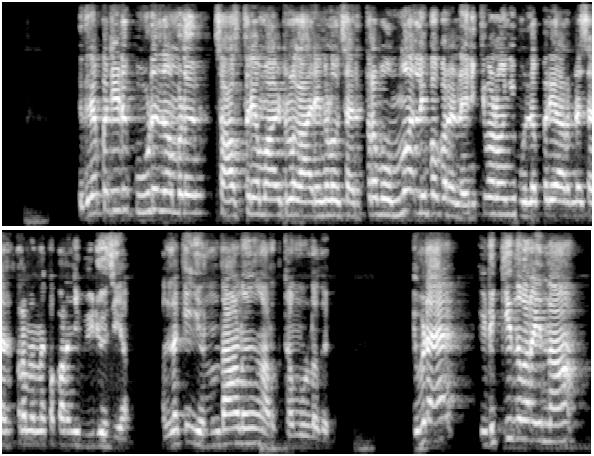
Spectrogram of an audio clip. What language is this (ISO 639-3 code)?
mal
